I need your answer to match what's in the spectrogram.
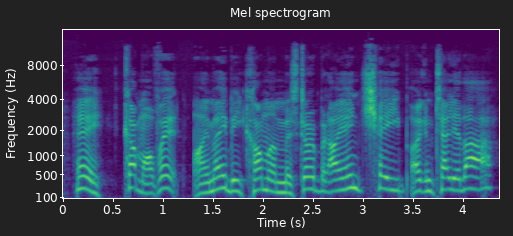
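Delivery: put-on cheeky working-class girl on the phone; brash young woman. A narrator's reading. Friday Banks answers the inspector, cheeky and common.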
